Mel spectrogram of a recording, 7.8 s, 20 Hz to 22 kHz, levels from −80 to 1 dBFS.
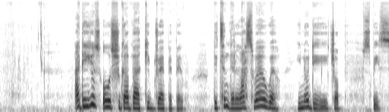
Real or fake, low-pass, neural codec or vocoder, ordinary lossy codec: real; none; none; none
